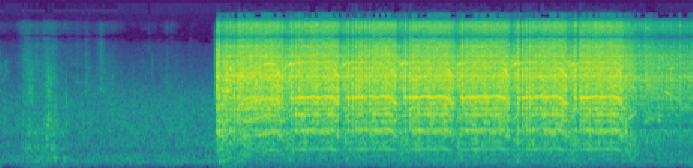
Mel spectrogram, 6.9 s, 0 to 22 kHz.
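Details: Willys L-134 engine in a Jeep FC-150 frame, first start since engine work: steady cranking at about four beats a second with loud starter whir, never fires. One spark plug stuck in the head; checking spark. The engine later fails completely.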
